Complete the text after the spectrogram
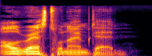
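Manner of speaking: ordinary talk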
